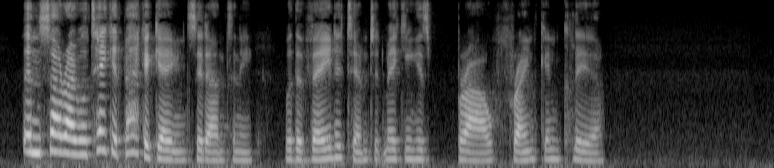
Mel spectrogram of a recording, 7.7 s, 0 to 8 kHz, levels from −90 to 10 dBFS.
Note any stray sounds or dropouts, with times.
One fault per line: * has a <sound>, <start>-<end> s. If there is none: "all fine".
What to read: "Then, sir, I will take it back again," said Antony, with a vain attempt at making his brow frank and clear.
all fine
